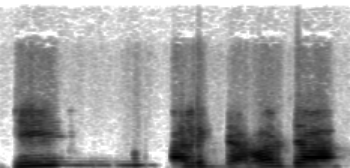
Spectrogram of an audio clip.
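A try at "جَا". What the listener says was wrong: যা টান দেন যা প্রত্যেকটা অক্ষর টান দিয়ে পড়তে হবে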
